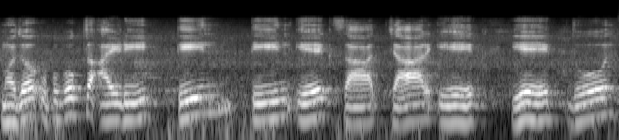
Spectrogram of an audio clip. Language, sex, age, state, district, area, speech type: Goan Konkani, male, 60+, Goa, Murmgao, rural, read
